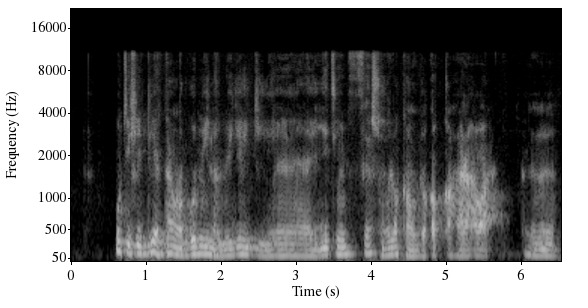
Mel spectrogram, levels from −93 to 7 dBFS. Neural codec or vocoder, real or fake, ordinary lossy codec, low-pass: codec, 24 kHz, 3 kbps, HILCodec; fake; AAC, 96 kbps; 10.8 kHz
